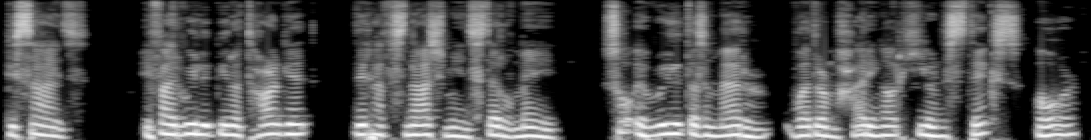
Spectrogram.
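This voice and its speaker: Fretful young woman, as a man voices her, rambling on about her worries in a higher, husky register. The tone is mellow and dark, and the read is close and dry for a motion comic. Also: fairly even intonation, moderate pace, dry recording, natural voice. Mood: anxious. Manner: anxious, rambling.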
